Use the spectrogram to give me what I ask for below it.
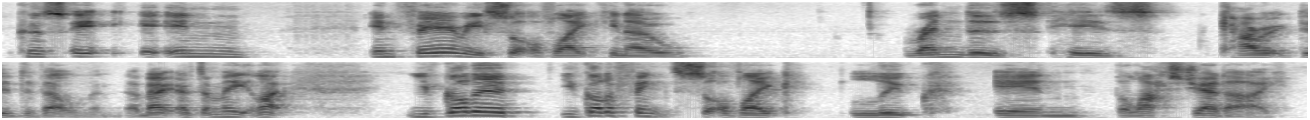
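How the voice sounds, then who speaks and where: A man's voice: medium pitch, big pitch swings, unhurried. A man hosting a casual podcast chat, rambling with constant fillers and frequent swearing. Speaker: podcast host.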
